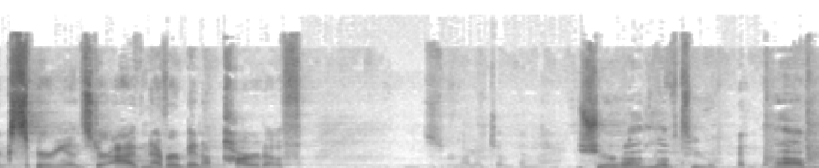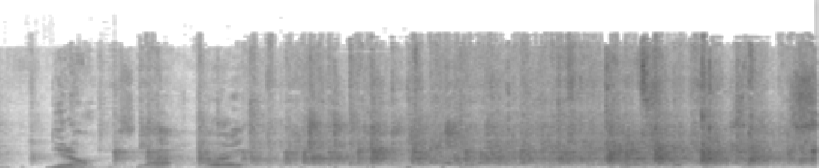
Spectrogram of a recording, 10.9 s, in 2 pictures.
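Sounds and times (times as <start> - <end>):
speech: 0.0 - 2.2, 2.9 - 7.6
hand clapping while holding a microphone: 5.1 - 10.9.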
